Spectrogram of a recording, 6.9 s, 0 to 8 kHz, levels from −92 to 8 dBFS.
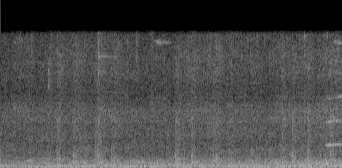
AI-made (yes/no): no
